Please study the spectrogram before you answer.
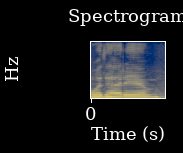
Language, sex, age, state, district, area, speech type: Gujarati, female, 18-30, Gujarat, Valsad, rural, spontaneous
